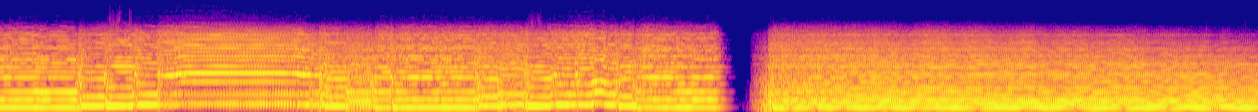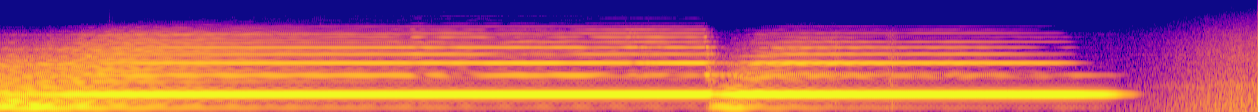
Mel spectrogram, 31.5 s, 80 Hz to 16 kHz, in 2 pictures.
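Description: Distorted electric guitar through a Laney Cub 8 tube amp driven by a Donner Morpher distortion pedal, played loud into a Celestion speaker: a fast hard-rock riff of changing notes for about nine seconds, a brief break, then a held chord in which one high note swells and rings steadily until it is cut off suddenly at the end.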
